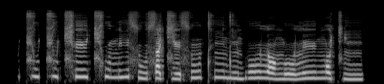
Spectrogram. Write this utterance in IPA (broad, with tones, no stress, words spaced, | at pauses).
t͡ɕu˦t͡ɕu˦˨t͡ɕʰe˦ɪ̯t͡ɕʰu˦˨ ni˦ su˨sä˦˨ t͡ɕe˨sũ˦ tʰĩ˦dĩ˨ bo˦ʊ̯lɔ˨ŋo˨ le˦ɪ̯ ŋɔ˦˨t͡ɕĩ˨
